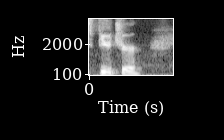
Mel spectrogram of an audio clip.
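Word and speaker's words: Fyuchur: His name is Future. and that's FYU-CHUR.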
